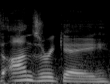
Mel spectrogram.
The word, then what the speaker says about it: Onwuzurike: Uh with Onwuzurike, that's correct pronunciation, yes?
